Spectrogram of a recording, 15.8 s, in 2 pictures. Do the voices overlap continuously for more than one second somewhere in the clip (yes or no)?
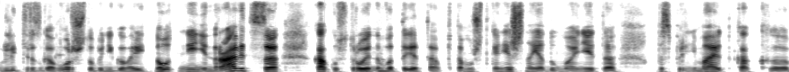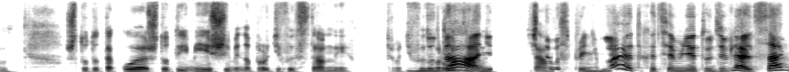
yes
